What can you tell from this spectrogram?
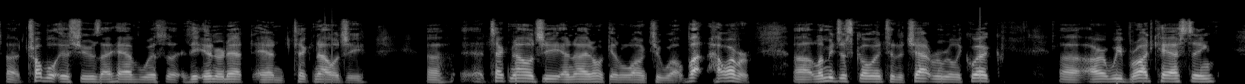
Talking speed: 180 wpm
